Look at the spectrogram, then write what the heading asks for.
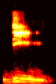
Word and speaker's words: day: Day, su pronunciación normal sería así, con el sonido de una A. Day. Sin embargo, existen algunas personas que la pronuncian con una I corta. Es decir, suena a di, day, di. Son dos pronunciaciones que se pueden hacer cambios al final.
